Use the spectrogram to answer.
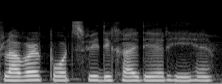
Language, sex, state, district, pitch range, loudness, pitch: Hindi, female, Arunachal Pradesh, Papum Pare, 180-195 Hz, -17 LUFS, 185 Hz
